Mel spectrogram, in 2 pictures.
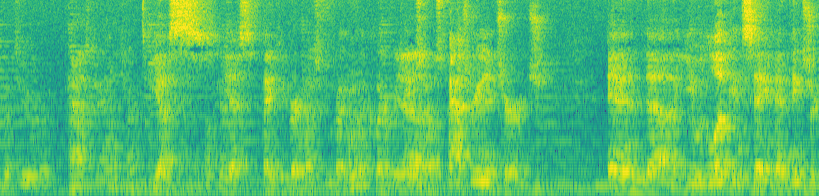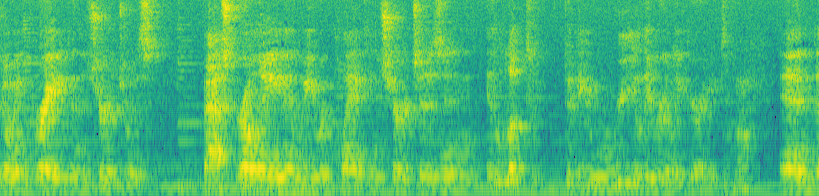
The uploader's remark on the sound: We experienced some technical difficulties on this episode, we did our best to fix them and make the episode great. We have fixed the problem and purchased new equipment.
